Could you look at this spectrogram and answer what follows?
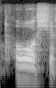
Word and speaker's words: Porsche: But many Porsche or Porsche fans would disagree with me. The Germans pronounce it Porsche, like the character in The Merchant of Venice.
